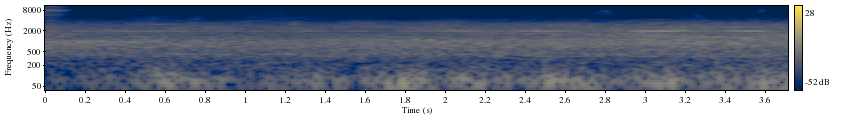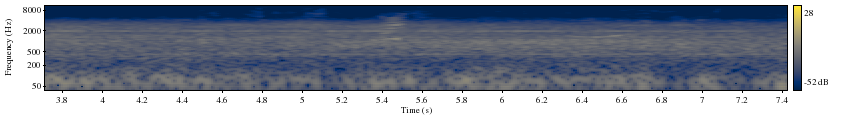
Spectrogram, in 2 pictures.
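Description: An EasyJet airliner taxis at Manchester Airport, its engines giving a steady, distant, low jet rumble and whine that lasts throughout.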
